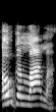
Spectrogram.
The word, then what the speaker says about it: Ogallala: Now, I have to see how to pronounce this because y'all know I can't stand it. Hold on. Okay, it's Ogallala.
